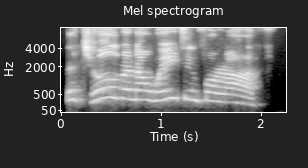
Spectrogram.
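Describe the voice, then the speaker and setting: A woman voicing a kindly male traveling librarian in a children's storybook, gentle and pleading in manner. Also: high-pitched, expressive, measured pace, slight background noise, voice pushed up.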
